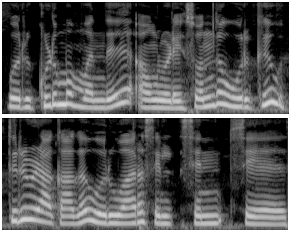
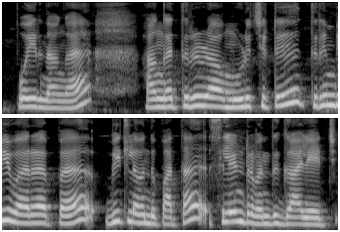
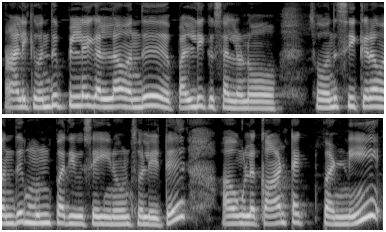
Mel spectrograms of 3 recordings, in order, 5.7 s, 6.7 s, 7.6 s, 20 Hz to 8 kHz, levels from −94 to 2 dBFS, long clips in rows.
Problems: none marked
